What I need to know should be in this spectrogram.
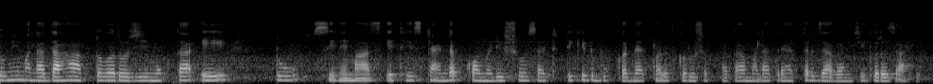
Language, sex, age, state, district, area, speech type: Marathi, female, 30-45, Maharashtra, Nanded, rural, read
